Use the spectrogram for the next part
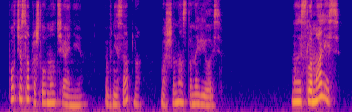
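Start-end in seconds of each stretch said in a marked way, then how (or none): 5.8-6.8 very loud, sudden exclamation. A woman passenger exclaims as the taxi suddenly stops in a snowstorm. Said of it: "воскликнула женщина".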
